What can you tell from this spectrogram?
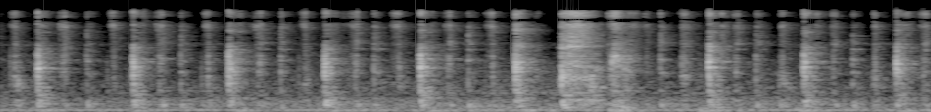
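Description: Beatboxed 'train beat': a fast, steady rhythm of mouth clicks and breathy hissing strokes, about four to five a second, imitating a speeding coal-mine train.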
